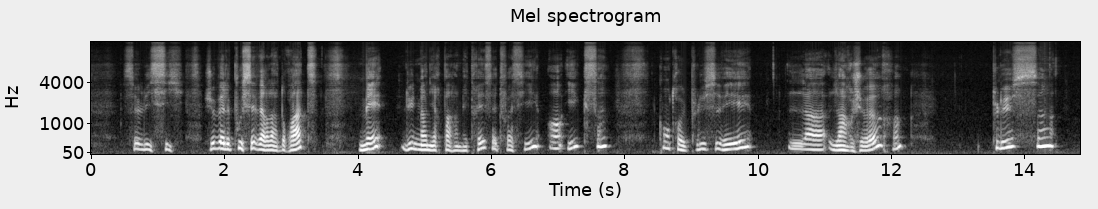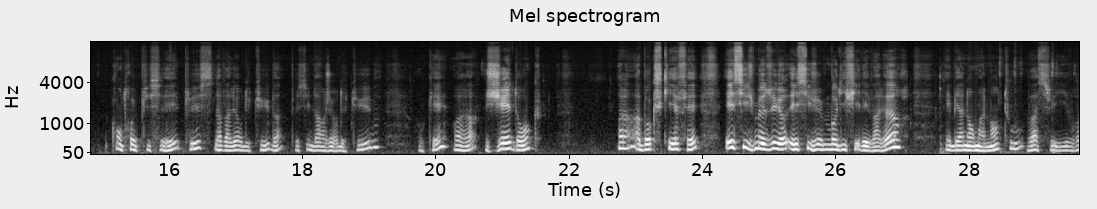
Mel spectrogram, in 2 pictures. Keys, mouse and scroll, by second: 5.2-8.4 drag, 9.0 ctrl+v, 11.5-14.3 drag, 15.4 ctrl+v, 17.4 click, 18.7-26.6 drag, 27.1-28.1 drag, 27.6-28.6 typing, 29.2 Return.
